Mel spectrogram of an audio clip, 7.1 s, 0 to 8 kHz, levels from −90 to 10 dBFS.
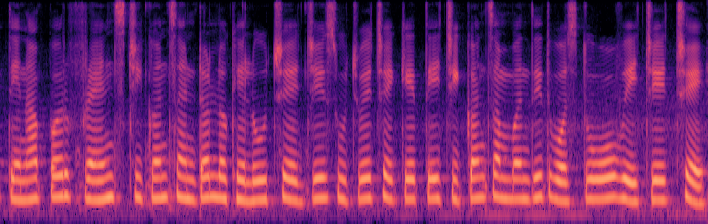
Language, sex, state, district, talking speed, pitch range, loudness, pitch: Gujarati, female, Gujarat, Valsad, 145 wpm, 230-245 Hz, -15 LUFS, 235 Hz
